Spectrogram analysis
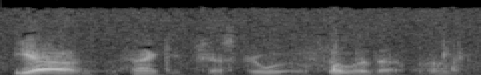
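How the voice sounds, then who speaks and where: A man playing a steady, stern frontier marshal who speaks calmly and with authority in a 1950s radio drama. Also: sits low, natural voice. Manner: calm, measured, authoritative. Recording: dull old radio recording with hiss.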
